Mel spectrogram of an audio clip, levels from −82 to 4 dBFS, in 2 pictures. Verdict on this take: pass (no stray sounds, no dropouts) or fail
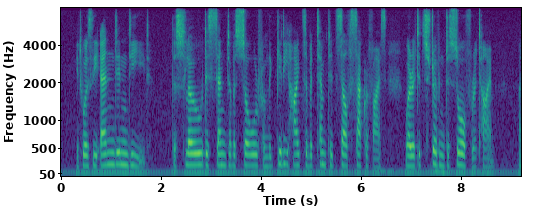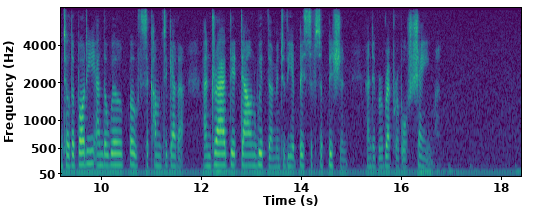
pass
